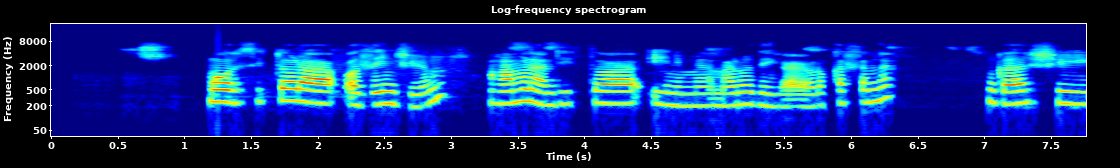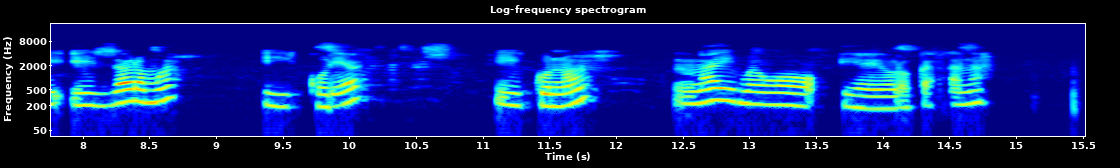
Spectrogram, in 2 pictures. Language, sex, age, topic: Oshiwambo, female, 18-24, finance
